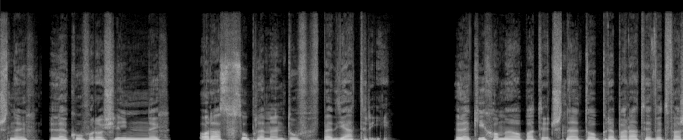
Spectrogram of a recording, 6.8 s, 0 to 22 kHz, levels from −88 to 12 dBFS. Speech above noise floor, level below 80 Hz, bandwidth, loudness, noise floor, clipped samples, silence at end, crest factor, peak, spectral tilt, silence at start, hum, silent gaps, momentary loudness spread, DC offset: over 73 dB; -36 dBFS; over 20 kHz; -18 LUFS; under -90 dBFS; under 0.1%; 0 s; 16 dB; -2 dBFS; -5.5 dB/octave; 0 s; none; 0.44-0.48 s, 1.70-1.98 s, 4.02-4.53 s; 5 LU; under 0.1%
